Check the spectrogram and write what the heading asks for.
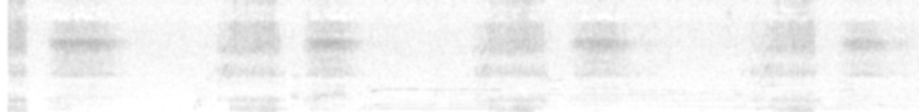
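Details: Snoring.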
